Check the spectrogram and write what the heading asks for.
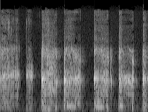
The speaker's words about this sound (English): Excuse me, I got a cough.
